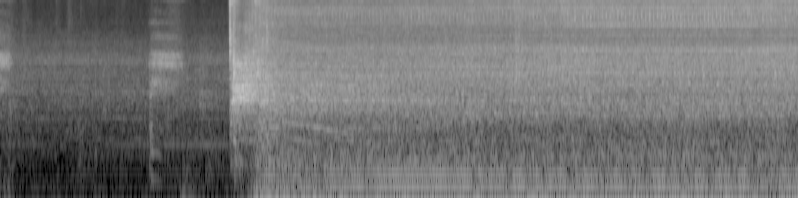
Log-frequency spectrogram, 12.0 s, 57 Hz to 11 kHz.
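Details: 1951 Muntz Jet with factory hop-up kit, Edmonds aluminum heads and intake, dual Carter carburetors, three-speed automatic: quick crank, catches cleanly, then settles into a steady, even idle burble without misses or hunting; normal start and idle.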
